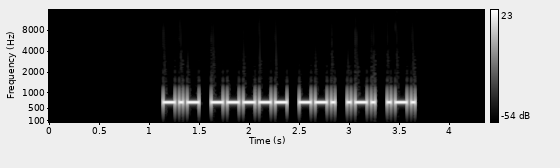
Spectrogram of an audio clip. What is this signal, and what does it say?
Morse code, heard as a keyed tone, about 29 wpm, 700 Hz. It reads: K0GRR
